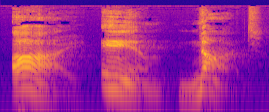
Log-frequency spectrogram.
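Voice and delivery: very slow, each word set apart; drawn-out, deliberate refusal; emphatic denial. Acted. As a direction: deny it one heavy word at a time. Peter's denial, acted word by word.

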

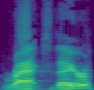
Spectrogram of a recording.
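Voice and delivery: ordinary talk

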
